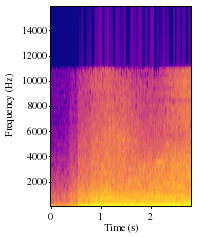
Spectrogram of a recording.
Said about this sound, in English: The pillars of the bridge flash past, but soon the bus joins the busy highway, where it drives steadily along in the inside lane.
